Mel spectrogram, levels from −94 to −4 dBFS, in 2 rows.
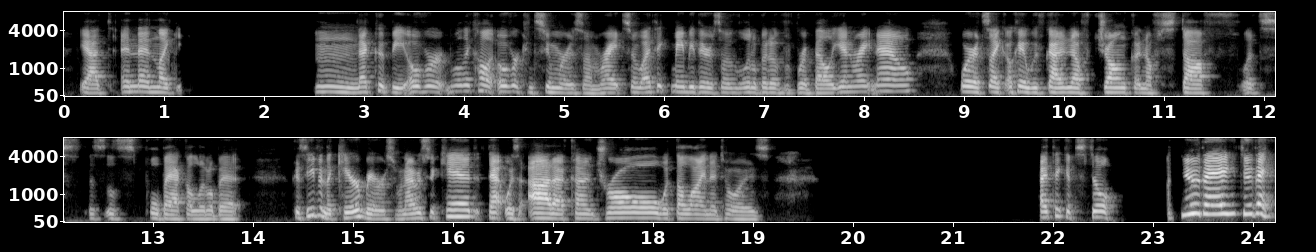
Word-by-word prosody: Yeah 150 -3 0
d - - -27
and 185 +1 -4
then, 180 -2 -1
like 165 -2 -2 1.4
Mm, 180 -3 -4
that 175 +1 0
could - - -5
be 160 - -2
over 190 0 -4
well, 200 +1 -8
they 210 - -5
call 210 -1 -2
it - - -10
overconsumerism, 160 -7 -6
right? 155 0 -2
So 165 0 -7
I 170 - -1
think 190 +3 -8
maybe 180 -2 -1
there's 170 -2 -5
a 160 - -7
little 160 +1 -7
bit 165 -1 -6
of 145 -5 -8
rebellion 150 +4 -3
right 190 +1 -3
now 210 0 0 0.4
where 190 -2 +2
it's 170 - -6
like, 175 -2 0
"Okay, 180 +1 0
we've 160 -1 -3
got 165 0 +4
enough 160 -1 -2
junk, 165 0 0
enough 140 -2 -6
stuff. 145 -1 -2 0.3
Let's 150 -2 -10
let's 155 -2 -14
let's 150 -2 -10
pull 170 -2 -6
back 150 -1 0
a 150 - -4
little 145 0 -4
bit." 140 -1 -5 0.5
'Cause - - -6
even 270 +1 -1
the 160 - 0
Care 185 +7 +1
Bears, 145 -6 -3
when 150 +2 -6
I 165 - +3
was 175 0 -5
a - - -3
kid, 230 +2 +3
that 185 0 +5
was 165 -3 -3
outta 170 -2 +7
control 180 +3 0
with 165 0 -7
the 165 -1 -1
line 155 -1 -1
of 145 -2 -7
toys. 135 -5 -8 2.7
I 200 - +6
think 235 +4 -6
it's 195 0 -5
still 210 -1 -3 0.6
do 325 +4 +7
the 325 +1 +11
do 315 -1 +4
they? 335 0 +7
165 Hz, 180 wpm, -23 LUFS, 155-190 Hz, 2.7 s, the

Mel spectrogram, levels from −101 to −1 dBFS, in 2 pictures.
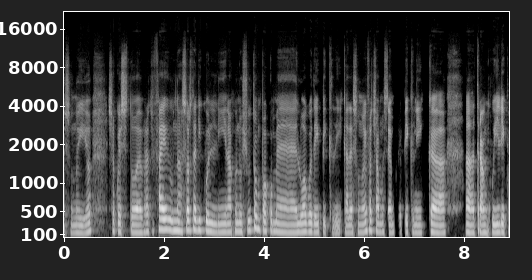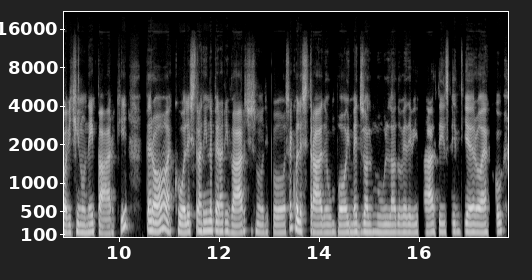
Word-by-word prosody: sono 135 0 -8
io, 130 +3 -3 0.3
c'è 160 - -5
questo, 140 -2 0
ehm, 135 0 +2
prati 150 +1 -6
fai 185 +3 +5
una 170 -2 +2
sorta 175 +3 +2
di 175 0 -1
collina 145 -3 -1
conosciuta 155 +5 -2
un 195 - -1
po' 165 -3 0
come 145 -4 -2
luogo 150 +2 +1
dei 145 0 -2
picnic. 65 - -9
Adesso 135 +1 -2
noi 140 +3 -1
facciamo 165 -4 -2
sempre 140 +1 -4
picnic, 135 -2 -6
ehm, 135 0 +1
tranquilli 135 +1 +1
qua 140 0 +3
vicino 135 0 -1
nei 145 +2 0
parchi, 130 - -1 0.3
però 170 +3 +5
ecco 150 -2 +1
le 150 - +3
stradine 160 +1 +2
per 160 -2 +2
arrivarci 155 +2 +1
sono 150 -5 -4
tipo 135 0 -2
sai 175 +9 -2
quelle 185 -7 +5
strade 135 -2 +2
un 140 +1 -5
po' 135 0 +3
in 140 0 -2
mezzo 145 +1 0
al 145 0 0
nulla 140 -1 -2
dove 140 0 -2
devi 140 0 -2
farti 140 +2 -1
il 145 - -4
sentiero, 145 -1 +1
ecco 145 +2 -1
145 Hz, 175 wpm, -24 LUFS, 135-155 Hz, 0.3 s, fai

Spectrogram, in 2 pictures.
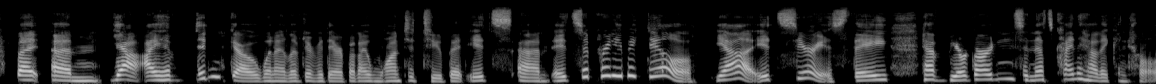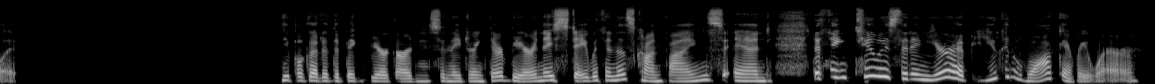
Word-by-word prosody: But, 210 -2 +6
um, 170 -4 +3
yeah, 220 +3 +6
I 195 - +5
have 205 0 +2 0.2
didn't 345 +8 -1
go 145 -1 +3
when 160 +1 -2
I 155 - -1
lived 155 +1 -4
over 155 -2 -3
there, 145 -1 -1
but 155 +2 -4
I 155 - 0
wanted 160 +3 -3
to, 145 -2 -3
but 150 0 -1
it's, 175 +1 +1
um, 155 -3 +1
it's 180 - 0
a 350 - +4
pretty 400 0 +4
big 395 -2 +3
deal. 380 +2 +2 0.2
Yeah, 230 +7 +4
it's 200 +3 0
serious. 280 - 0
They 200 +4 +3 0.4
have 225 -6 +3
beer 195 +1 +3
gardens, 230 +2 +1
and 205 - -3
that's 210 0 0
kinda 235 +2 -2
how 190 -5 0
they 160 -2 -3
control 145 -2 -8
it. - - -10 2.6
People 190 -2 -2
go 175 0 +1
to 165 - -3
the 160 0 -5
big 160 -2 -4
beer 150 -2 0
gardens, 140 0 -2
and 145 -2 -5
they 145 - -2
drink 145 0 -5
their 180 +2 0
beer, 150 -6 -1
and 160 +3 -2
they 190 +1 +3
stay 165 -4 +1
within 190 +2 -2
those 225 +4 +1
confines. 155 +4 -1
And 160 -2 0 0.4
the 270 - +4
thing, 325 +1 -1
too, 390 +1 +3
is 360 -5 +4
that 260 -1 0
in 235 -3 +1
Europe, 265 +3 +3
you 190 +9 -5
can 325 - -7
walk 155 - -1
everywhere, 70 - -6
180 Hz, 175 wpm, -23 LUFS, 155-230 Hz, 2.6 s, But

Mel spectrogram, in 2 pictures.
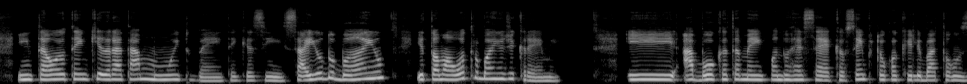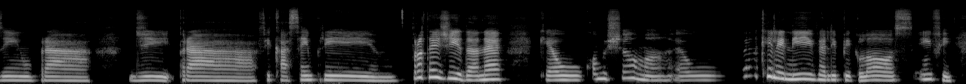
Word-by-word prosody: Então, 225 +1 +3
eu 240 - +1
tenho 240 +1 -1
que 240 +2 -2
hidratar 230 +1 +3
muito 220 -3 0
bem, 165 -4 -6
tem 185 +2 -10
que 185 +1 -7
assim. 185 -2 -4
Saiu 200 +8 +1
do 285 +2 0
banho, 245 +7 +2 0.3
e - - +2
toma 225 0 +2
outro 275 +6 0
banho 260 -1 +2
de 260 0 -2
creme. 170 -6 -5 0.7
Eh, 225 -1 +4
a 225 - +4
boca 230 +3 +1
também 220 -2 +1
quando 215 0 -1
resseca, 210 -2 -2
eu - - -6
sempre 230 +4 -3
tô 215 -2 -3
com 210 - -5
aquele 205 -1 -3
"batonzinho" 190 -1 -2
pra 180 -2 -1 0.3
de 185 -1 -1
pra, 180 -3 0
ficar 200 -1 -5
sempre, 200 -2 +1 0.4
protegida, 280 -10 +3
né. 230 +2 +5 0.4
Que 205 - -7
é 200 - +2
o. 205 0 +2
Como 255 +4 -3
chama? 220 -8 -3
É 190 - -7
o 200 0 -5 0.2
é 385 - -10
aquele 380 -7 +3
Nívea, 235 -2 +4
Lip 205 -1 -1
Gloss, 195 +2 -1
enfim 235 -7 -2
210 Hz, 160 wpm, -24 LUFS, 190-230 Hz, 0.7 s, né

